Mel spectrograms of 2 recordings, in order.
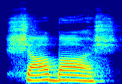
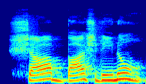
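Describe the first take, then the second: First: Slow, drawn-out mock praise; a lightly voiced sarcastic villain. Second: Slow, stretched cheerful shabash; a hint of delighted chirping; chirpy praise. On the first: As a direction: stretch the praise out to sneer. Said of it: "طنز بھری آواز". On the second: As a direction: gloat happily over her trick. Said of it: "سمت خان چہک کر بولا".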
